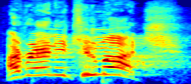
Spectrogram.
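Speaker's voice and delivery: loud, high called reply; coach calling off. Retold or imitated. Coach shouting back that practice is over. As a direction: shout across the field. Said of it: "coach says".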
